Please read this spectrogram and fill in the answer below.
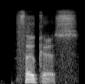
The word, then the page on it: focus: British English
